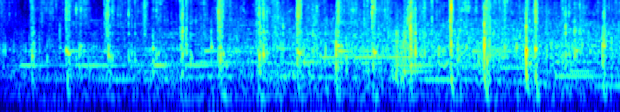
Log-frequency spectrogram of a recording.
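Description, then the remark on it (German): The hooves of a single horse carrying two riders clip-clop at a steady walking pace, a run of sharp knocks, with faint rustling and background noise around them and no one talking. “Beide auf einem Pferd gaben ein illustres Bild ab. Die Elfin Iranella führte das Pferd”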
